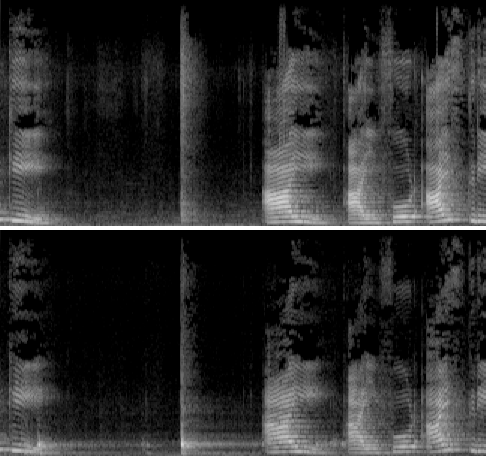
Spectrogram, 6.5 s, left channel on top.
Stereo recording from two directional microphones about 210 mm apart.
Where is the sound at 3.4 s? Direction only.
35° left (ahead or behind).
